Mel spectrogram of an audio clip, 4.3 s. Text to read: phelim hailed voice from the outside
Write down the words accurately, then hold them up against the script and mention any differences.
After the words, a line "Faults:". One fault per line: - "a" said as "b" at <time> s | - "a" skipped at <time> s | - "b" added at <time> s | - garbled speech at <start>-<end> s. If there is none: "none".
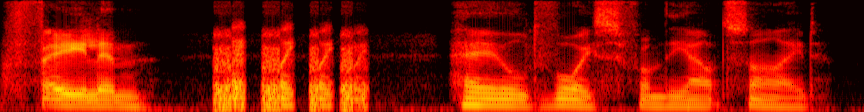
phelim hailed voice from the outside
Faults:
none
